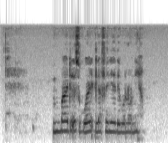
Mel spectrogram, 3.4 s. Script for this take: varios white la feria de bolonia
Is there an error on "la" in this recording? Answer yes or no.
no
